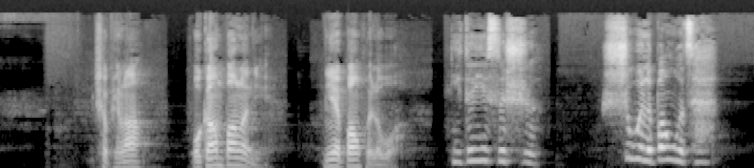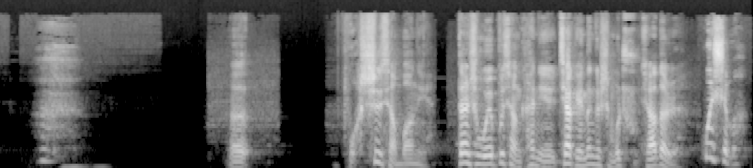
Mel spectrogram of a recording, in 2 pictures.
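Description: A young man speaks close by in a tense, low voice.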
